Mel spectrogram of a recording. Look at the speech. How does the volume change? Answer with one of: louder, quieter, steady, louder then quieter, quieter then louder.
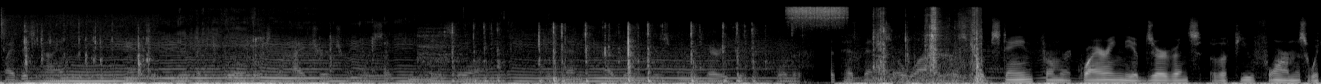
louder.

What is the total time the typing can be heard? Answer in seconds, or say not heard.
10 s.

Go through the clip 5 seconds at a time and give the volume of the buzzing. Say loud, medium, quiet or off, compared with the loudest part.
loud, medium, quiet.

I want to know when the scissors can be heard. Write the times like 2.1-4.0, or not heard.
8.7-9.8.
